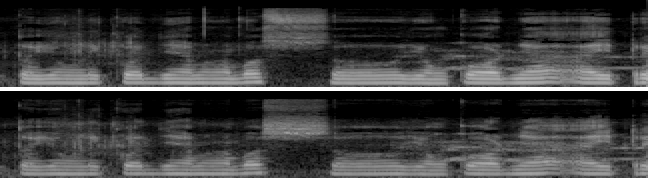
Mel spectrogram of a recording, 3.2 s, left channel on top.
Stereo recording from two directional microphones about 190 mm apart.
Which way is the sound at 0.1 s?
15° left (ahead or behind).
